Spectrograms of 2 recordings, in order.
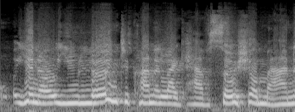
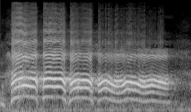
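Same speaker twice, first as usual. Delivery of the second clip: church laughter; 9 semitones higher, slower than usual. Shown as a demonstration. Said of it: "start laughing".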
